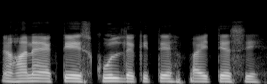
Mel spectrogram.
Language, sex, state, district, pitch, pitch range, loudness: Bengali, male, Assam, Hailakandi, 140 Hz, 135-145 Hz, -18 LUFS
